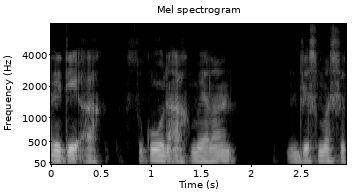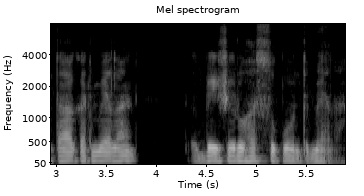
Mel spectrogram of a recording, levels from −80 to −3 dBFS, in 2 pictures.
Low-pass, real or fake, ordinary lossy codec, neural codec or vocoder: none; real; none; none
